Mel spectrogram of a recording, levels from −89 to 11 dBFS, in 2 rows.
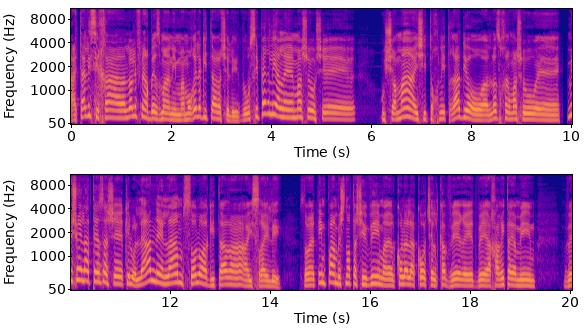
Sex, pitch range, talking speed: male, 155-215 Hz, 140 wpm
